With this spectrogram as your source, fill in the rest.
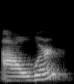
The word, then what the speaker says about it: our: isoladamente né help e are isoladamente é are claro que também tem outra pronúncia essa palavra aqui podemos dizer our você vai ouvir sim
